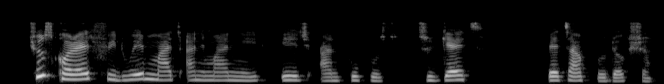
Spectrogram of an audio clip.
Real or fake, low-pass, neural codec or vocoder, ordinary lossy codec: fake; 7.2 kHz; codec, 16 kHz, 16 kbps, FunCodec, trained on Chinese and English, 50 frames a second; none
